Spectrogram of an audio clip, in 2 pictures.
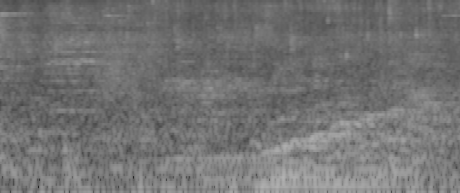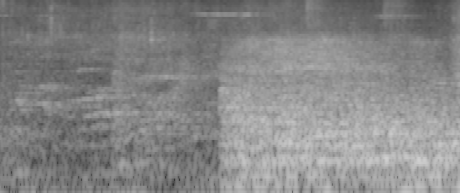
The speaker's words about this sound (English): Sounds like a Florida thunderstorm.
